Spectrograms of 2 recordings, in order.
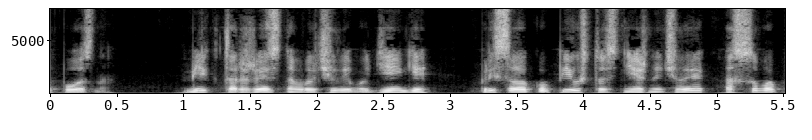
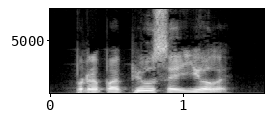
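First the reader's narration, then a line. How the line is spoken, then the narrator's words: Tactless snort. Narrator (Russian): хмыкнул не отличавшийся деликатностью Тхар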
